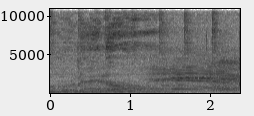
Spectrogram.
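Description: Live electric blues band playing, with a high note that bends up and down and then a held high note near the end over the band's low rhythm.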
